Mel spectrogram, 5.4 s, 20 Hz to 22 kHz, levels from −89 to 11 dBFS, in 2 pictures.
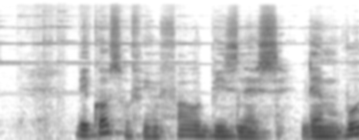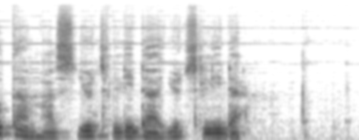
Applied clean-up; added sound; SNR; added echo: neural mask model RNNoise.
